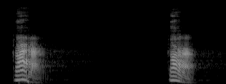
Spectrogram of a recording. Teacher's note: 啊、喔、呃、哎和乌的韵母本身不变化。在儿化的过程中呢，就在这个浊元音的基础上加上卷舌色彩，就是舌头往硬腭的方向一卷就行了。那么尾音呢，是一或者是前鼻韵呢的，要丢掉这个一字或者是这个。another 加上卷舌动作，比如锅盖儿，你看，你这个舌尖呢，那个盖字本身是 i，归音的时候你要收到硬腭的前部，但是你儿化的时候呢，它就是在要把那个一字丢掉，就要在这个啊的基础上直接儿化念盖儿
